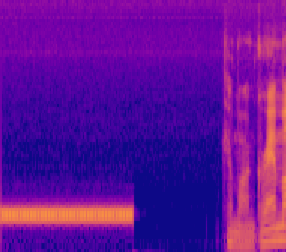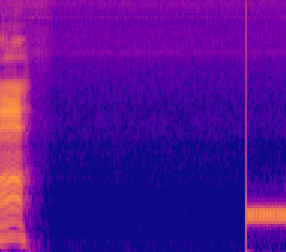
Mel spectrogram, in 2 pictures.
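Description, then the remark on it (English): A telephone ringback tone of an outgoing call to a grandmother's cell phone purrs steadily, falls silent for several seconds, then starts again. During the pause a person speaks briefly. The tone is clear and loud. “Let's give her a call right now. Come on, Grandma. Answer the phone.”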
